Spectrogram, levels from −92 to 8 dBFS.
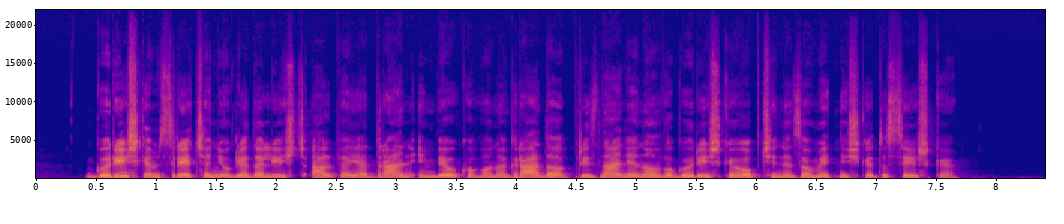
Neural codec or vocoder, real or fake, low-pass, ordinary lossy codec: vocoder, 44.1 kHz, 128 mel bands, Pupu-Vocoder; fake; none; none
